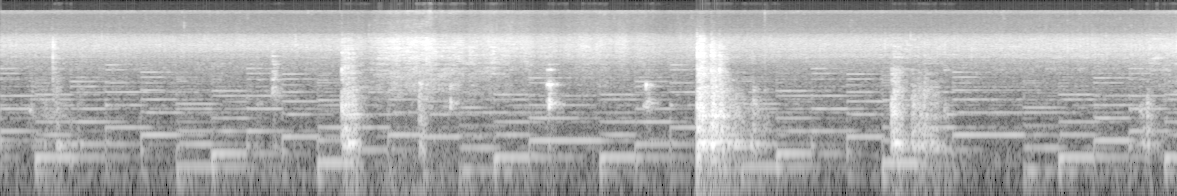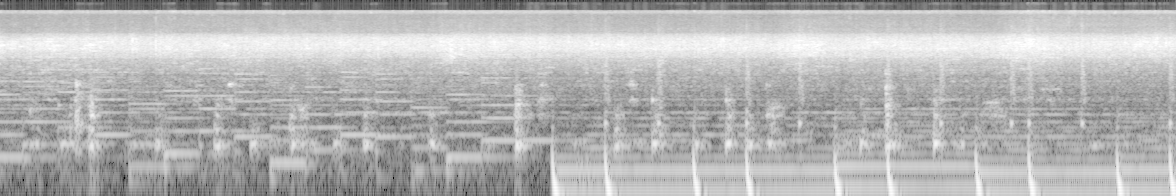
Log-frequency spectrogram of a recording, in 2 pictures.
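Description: Vegetables, French beans and broccoli, stir-fried with spices in a pan sizzle steadily, with clattering utensil knocks and stirring scrapes throughout and a faint musical tone entering near the end.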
